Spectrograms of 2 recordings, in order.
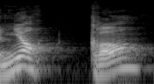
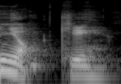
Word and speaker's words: gnocchi: And the same thing happens with GN, pronounced gna. Lo gnocco, I'm not taking them out of the packet. Gli gnocchi.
